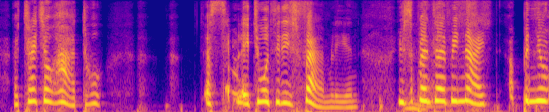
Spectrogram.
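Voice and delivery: put-on very high, slipped-into Italian accent. Retelling what a crying woman said when he said goodbye in the kitchen, in an Italian accent. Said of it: "for some reason I'm talking Italian".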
